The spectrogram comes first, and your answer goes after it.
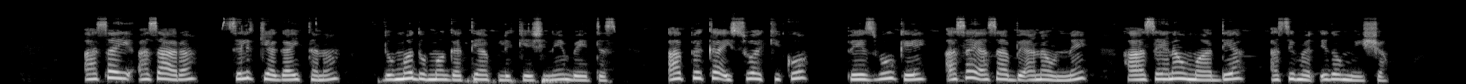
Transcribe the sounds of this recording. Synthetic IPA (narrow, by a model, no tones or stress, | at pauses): ʔɐsɐjɐsaːɾɐ | sɪlkːɪjɐɡɐjt̪ːɐnɐ | d̪ʊmːɐd̪ʊmːɐɡɐt̪ːɪjɐːpːlɪkeːʃɪneːbe̞ːt̪ːes | ʔɐːpːɛkːɐɪsːʊwɐkːɪkːɔ | feːs̬buːkeʔɐsɐjɐsaːbɛʔɐnɐwnːɛ | haːsɛɛnɐwmaːd̪ːɪjɐ | ɐsɪmɛʔɪd̪ɔmiːʃːɐ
